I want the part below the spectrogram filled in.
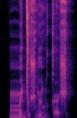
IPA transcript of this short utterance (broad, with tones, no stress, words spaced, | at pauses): mːɛ˥ɟə˞˩ʃ ʎə˞˥ʎʊ˩kæ˩ʃ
